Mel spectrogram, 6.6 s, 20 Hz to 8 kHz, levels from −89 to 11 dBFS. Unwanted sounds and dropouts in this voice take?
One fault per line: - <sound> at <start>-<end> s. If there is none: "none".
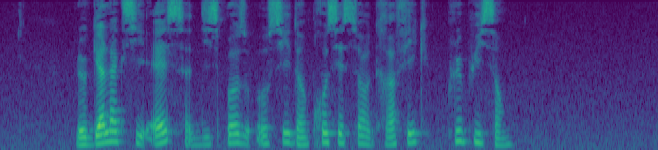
none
